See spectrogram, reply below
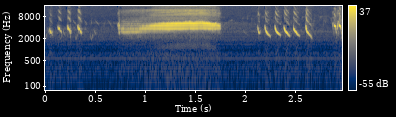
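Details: European greenfinch song lesson for training birds: fast chirping trills, then a long, harsh, drawn-out buzzing wheeze of about one second, then more rapid chirped trills and the start of another wheeze, with a steady faint hum behind.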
